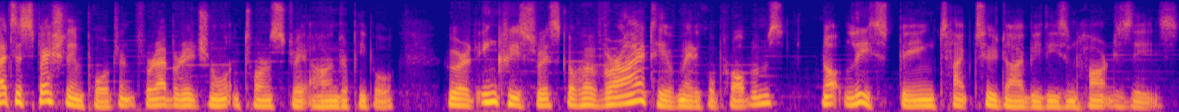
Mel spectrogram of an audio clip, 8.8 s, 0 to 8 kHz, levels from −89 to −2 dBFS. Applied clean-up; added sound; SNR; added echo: neural separator model SepFormer DNS4.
